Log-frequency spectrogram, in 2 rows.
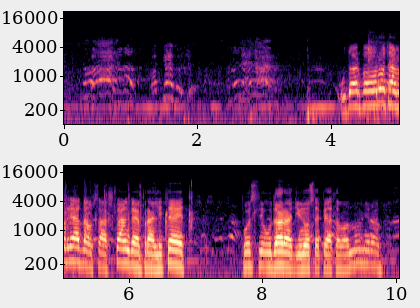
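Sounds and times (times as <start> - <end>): steady low hum: 0.0 - 5.5
distant players shouting: 0.2 - 3.4.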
